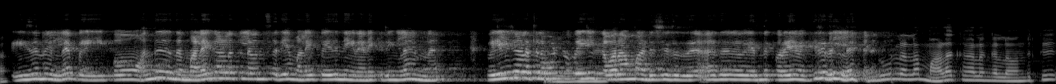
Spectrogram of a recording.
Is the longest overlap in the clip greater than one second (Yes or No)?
No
